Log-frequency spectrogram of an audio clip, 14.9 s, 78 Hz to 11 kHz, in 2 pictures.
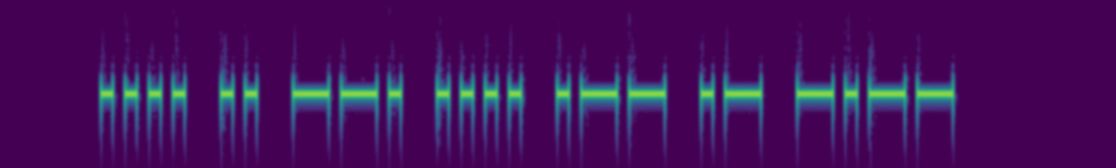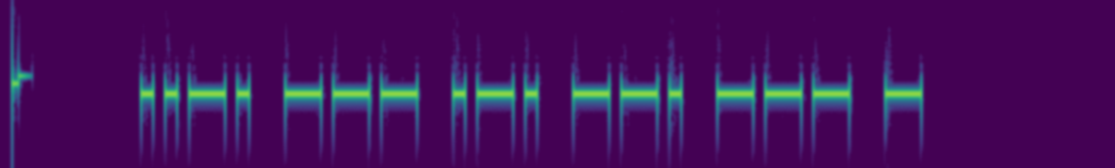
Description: Morse code, heard as a keyed tone, about 15 wpm, 700 Hz. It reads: HIGHWAY FORGOT
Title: Sentences from Top 1400 Words - New Word Drill - 15wpm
